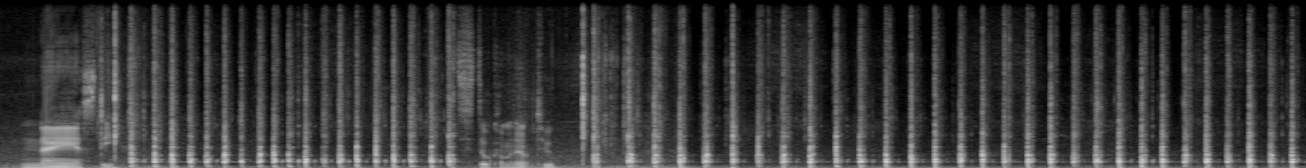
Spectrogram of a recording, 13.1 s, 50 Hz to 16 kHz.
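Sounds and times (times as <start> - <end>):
plastic fan knocking on concrete: 1.0 - 4.8, 5.8 - 13.0.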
